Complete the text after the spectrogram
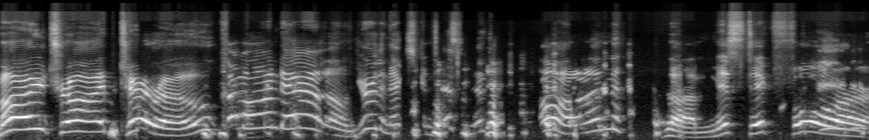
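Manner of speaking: very high, very loud, booming, swooping game-show announcer. Calling up the next person for a tarot reading, the speaker uses a game show announcer voice. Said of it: "It's like I'm an announcer".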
